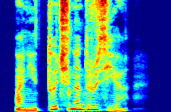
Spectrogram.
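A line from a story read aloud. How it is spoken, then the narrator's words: Young woman, slightly frightened question. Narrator (Russian): немного испуганно спросила девушка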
